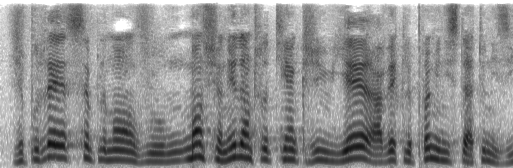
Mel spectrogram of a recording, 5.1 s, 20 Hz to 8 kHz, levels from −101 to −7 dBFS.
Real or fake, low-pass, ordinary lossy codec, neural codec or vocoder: fake; 7.2 kHz; AAC, 48 kbps; codec, 16 kHz in and 24 kHz out, 1 kbps, XY-Tokenizer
